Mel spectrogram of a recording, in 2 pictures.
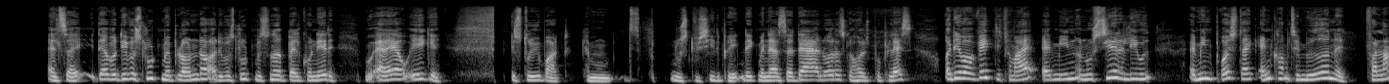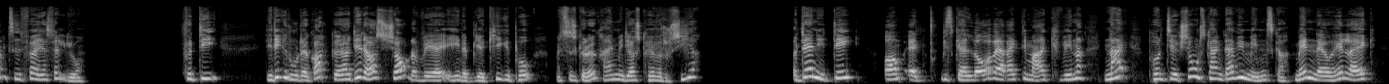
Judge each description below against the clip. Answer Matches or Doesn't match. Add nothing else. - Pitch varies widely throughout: Matches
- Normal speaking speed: Doesn't match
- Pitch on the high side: Matches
